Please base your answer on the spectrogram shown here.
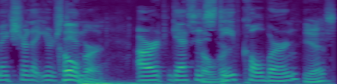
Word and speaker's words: Colbern: how it's pronounced, that's how it should be pronounced. So want to make sure that you understand. Colbern.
